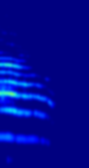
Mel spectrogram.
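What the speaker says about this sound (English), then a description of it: "That was my cat." A pet cat lets out a single drawn-out meow, close and fairly quiet, fading away after under a second and followed by silence.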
